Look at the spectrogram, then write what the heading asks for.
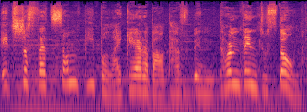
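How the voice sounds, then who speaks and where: A woman's voice: on the high side, animated, moderate pace, over music, natural voice. A woman voicing an earnest, determined young heroine in a video game, often questioning and puzzled. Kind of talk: animated video game voice acting.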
